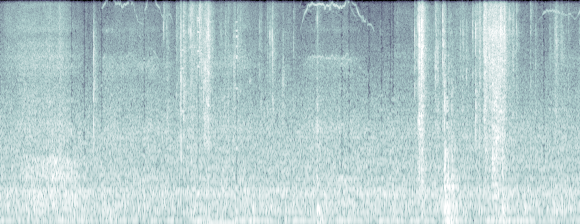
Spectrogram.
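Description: Faint crinkling and rustling of a foil trading-card pack being handled and torn open, with short bursts about three seconds in and stronger ones in the last two seconds. A few faint high-pitched squeaks come and go.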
